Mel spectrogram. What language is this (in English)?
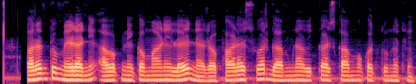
Gujarati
